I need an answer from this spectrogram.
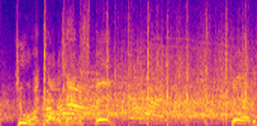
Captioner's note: audience applauding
